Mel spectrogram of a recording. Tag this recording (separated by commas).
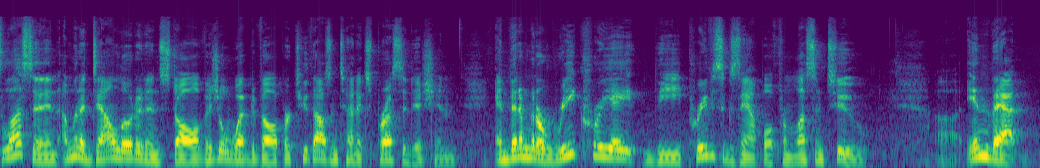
Speech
